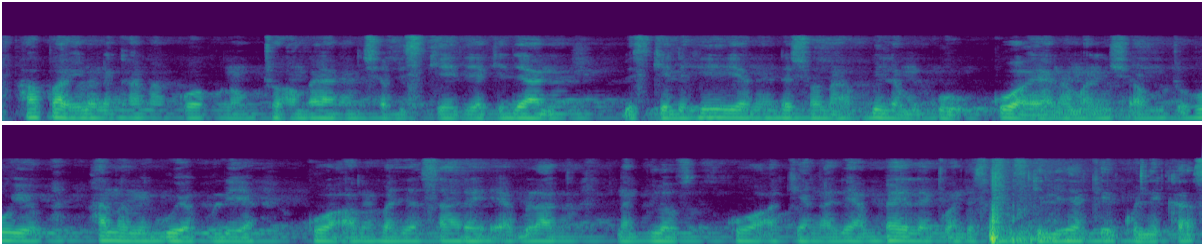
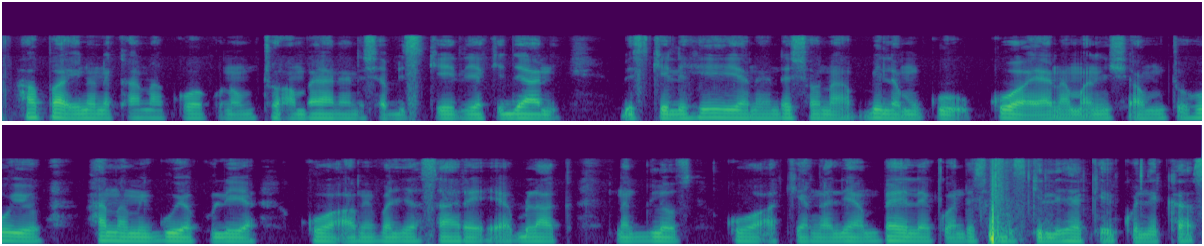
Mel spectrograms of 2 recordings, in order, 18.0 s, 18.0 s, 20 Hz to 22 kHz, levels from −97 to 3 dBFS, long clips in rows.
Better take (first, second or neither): second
